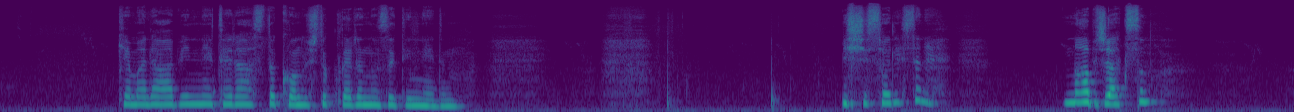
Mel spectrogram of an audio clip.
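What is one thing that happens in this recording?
A young woman speaks close by, upset and pleading.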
